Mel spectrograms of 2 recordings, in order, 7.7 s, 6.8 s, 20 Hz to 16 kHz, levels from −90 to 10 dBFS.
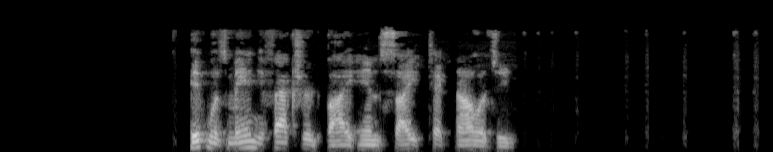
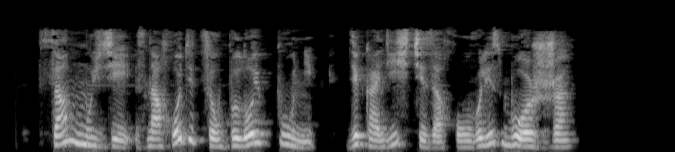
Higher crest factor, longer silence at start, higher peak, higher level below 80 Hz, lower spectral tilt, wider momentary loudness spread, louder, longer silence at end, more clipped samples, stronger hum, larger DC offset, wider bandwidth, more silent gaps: about the same, 22 dB vs 18 dB; first, 1.9 s vs 0.45 s; about the same, -2 dBFS vs -2 dBFS; second, -68 dBFS vs -62 dBFS; about the same, -3.5 dB/octave vs -4 dB/octave; about the same, 8 LU vs 8 LU; about the same, -20 LUFS vs -18 LUFS; first, 2.6 s vs 1.05 s; neither; neither; neither; about the same, 8.4 kHz vs 8 kHz; second, none vs 3.39-3.46 s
